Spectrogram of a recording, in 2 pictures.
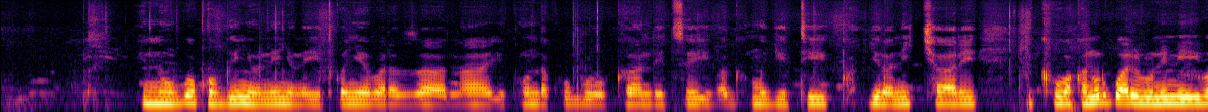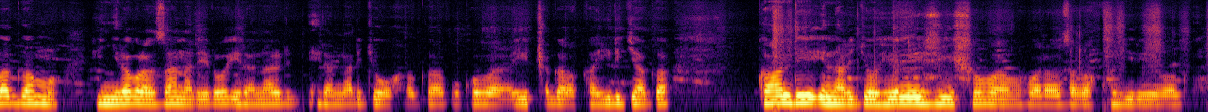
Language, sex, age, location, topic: Kinyarwanda, female, 50+, Musanze, agriculture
